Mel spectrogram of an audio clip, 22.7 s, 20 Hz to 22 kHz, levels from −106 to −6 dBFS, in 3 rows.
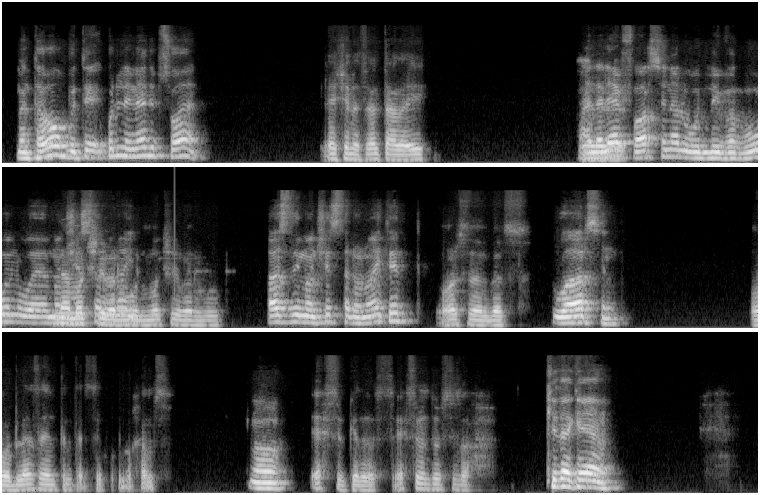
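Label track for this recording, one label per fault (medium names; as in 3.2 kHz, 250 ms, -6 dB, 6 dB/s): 9.280000	9.280000	pop -16 dBFS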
